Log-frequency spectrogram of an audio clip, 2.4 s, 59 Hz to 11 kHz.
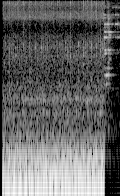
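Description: Chevy 383 stroker V8 with open headers in a Model T bucket hot rod, running steadily and loud as the car drives along, heard from the driver's seat.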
